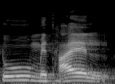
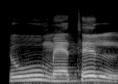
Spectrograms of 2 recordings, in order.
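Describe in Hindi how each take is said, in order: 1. मिथाइल का दूसरा स्वर लंबा है, 'mithail'। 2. मिथाइल के दो अक्षर हैं, 'maithil'।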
